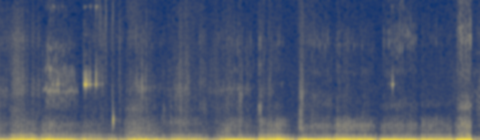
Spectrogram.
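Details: A cat purrs in long low rumbling stretches, each breath cycle separated by brief pauses, with a few soft clicks and rustles over the top.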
